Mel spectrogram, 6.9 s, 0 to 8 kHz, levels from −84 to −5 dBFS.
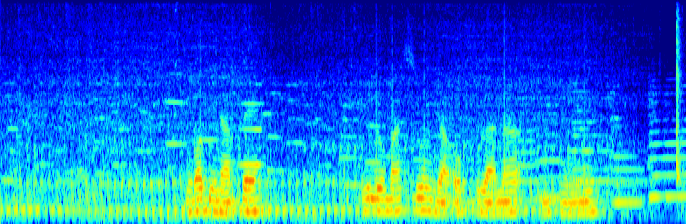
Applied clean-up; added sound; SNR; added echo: none; Engine; 6 dB; none.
